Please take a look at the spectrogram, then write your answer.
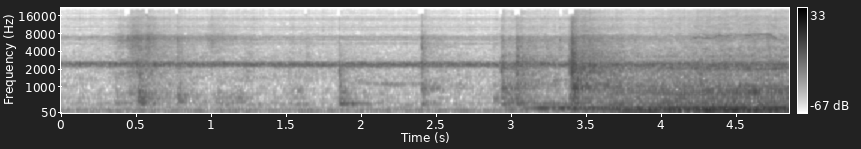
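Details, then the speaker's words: Noisy, poorly cooling refrigerator after removing built-up ice that had been obstructing the fan: a few light clicks, then a soft, even fan and compressor hum with no scraping or knocking; evaporator fan now runs normally. "Nah, tidak lagi kan? Sudah tidak mengeluarkan bunyi lagi. Berarti ini menandakan kulkasnya sudah stabil ya, sudah stabil."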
